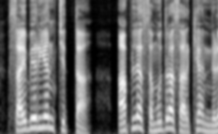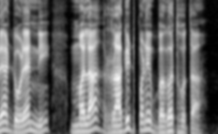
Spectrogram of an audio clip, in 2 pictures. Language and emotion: Marathi, neutral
